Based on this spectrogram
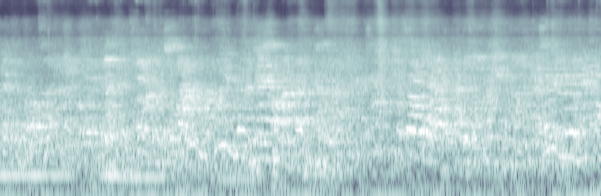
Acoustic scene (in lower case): crowded indoor space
